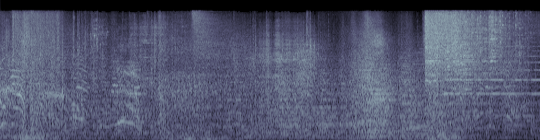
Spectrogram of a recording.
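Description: Film soundtrack of music mixed with crashing, shattering destruction effects as a steel dockside crane is wrecked. A loud rushing noise sets in about six seconds in, as a cloud of dust billows.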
